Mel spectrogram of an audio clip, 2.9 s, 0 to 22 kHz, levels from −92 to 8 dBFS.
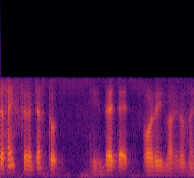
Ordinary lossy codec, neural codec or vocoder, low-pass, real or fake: none; codec, 24 kHz, 0.9 kbps, WavTokenizer, large speech release; 3.6 kHz; fake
